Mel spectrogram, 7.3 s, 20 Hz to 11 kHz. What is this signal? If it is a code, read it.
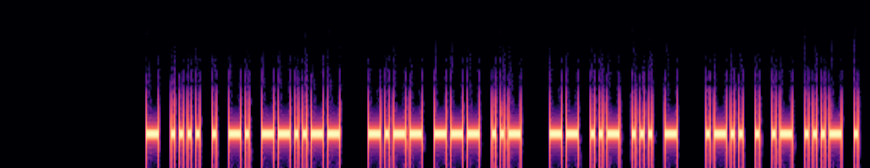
Morse code, heard as a keyed tone, about 34 wpm, 700 Hz. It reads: THEN, YOU MUST LEAVE
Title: Sentences from Top 1500 Words 35wpm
